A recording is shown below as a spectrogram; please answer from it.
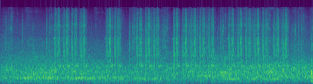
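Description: Still-camera shutters firing in rapid bursts, several clicks a second, starting about a second in and running until near the end, over a background of voices and shop noise.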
